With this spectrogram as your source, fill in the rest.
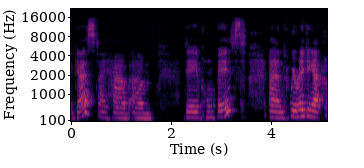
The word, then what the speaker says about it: Hompes: because I was like Dave how do you say your last name and he was like it's dutch he was like but just say it like I'm Latin so there so there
